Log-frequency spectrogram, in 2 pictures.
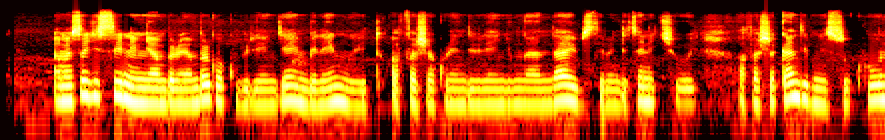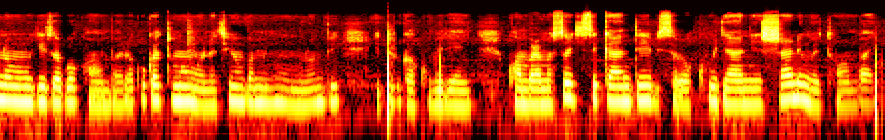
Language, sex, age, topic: Kinyarwanda, female, 18-24, education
